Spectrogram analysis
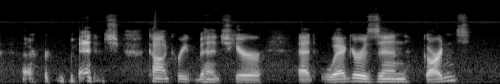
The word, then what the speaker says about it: Wegerzyn: concrete bench here at wegerzin gardens good job i pronounced it right wedgers and gardens and we're going to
